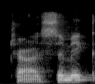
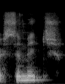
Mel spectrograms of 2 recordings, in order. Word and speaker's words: Simic: he was very influenced by American poets, Charles Simic or Simich, whichever you want to pronounce it, was a complete hero, Mark Strand.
